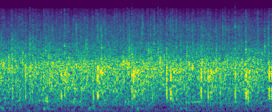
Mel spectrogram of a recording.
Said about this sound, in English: Go ahead, give God a great hand clap of praise. Amen.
